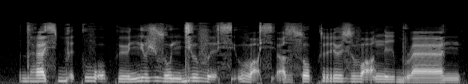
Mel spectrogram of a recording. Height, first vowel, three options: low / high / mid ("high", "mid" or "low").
low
